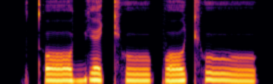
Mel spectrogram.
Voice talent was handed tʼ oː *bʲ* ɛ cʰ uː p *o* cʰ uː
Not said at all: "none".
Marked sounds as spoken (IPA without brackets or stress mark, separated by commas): bʲ, o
